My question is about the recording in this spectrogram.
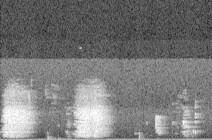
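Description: A person's breath close to the microphone: two short puffs of breath in the first second, then a few faint mouth clicks, over a steady low hum.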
